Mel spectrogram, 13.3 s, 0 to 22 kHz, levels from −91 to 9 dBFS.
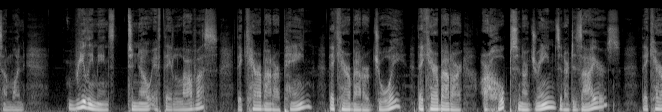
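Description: No technical faults can be heard anywhere in this speech recording, and the signal stays intact throughout.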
